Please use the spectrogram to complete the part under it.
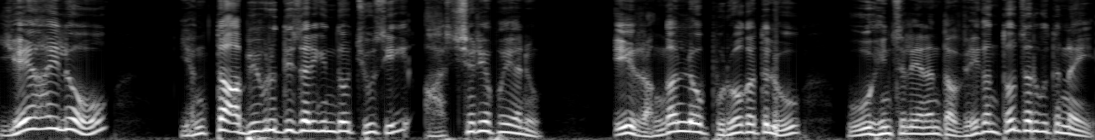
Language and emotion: Telugu, surprised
